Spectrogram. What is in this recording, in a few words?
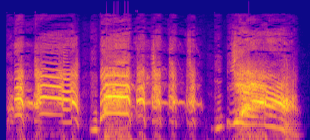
cheer, male; hl2; coast; odessa; Source engine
